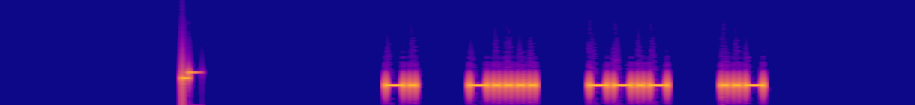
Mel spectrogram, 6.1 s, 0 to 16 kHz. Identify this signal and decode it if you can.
Morse code, heard as a keyed tone, about 31 wpm, spaced as for 17 wpm, 700 Hz. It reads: N6QU
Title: USA Call Signs - 4 Characters - 3x Character Spacing - 30wpm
